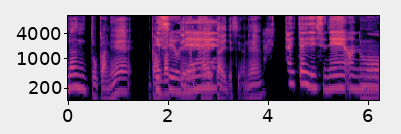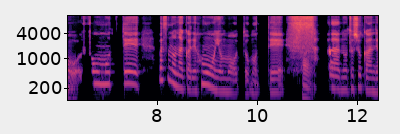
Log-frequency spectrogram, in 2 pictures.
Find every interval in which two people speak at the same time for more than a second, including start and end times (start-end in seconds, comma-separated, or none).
1.7-3.0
